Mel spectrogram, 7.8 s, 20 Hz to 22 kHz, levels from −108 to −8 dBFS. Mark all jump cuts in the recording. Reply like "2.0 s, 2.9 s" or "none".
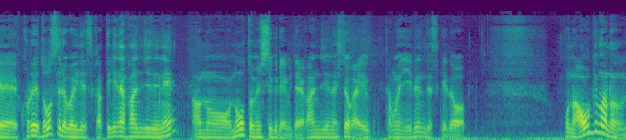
none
